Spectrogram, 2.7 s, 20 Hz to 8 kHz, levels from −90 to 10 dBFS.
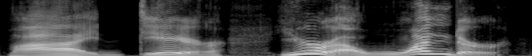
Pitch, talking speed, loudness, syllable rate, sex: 215 Hz, 115 wpm, -19 LUFS, 3.4 syllables/s, female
